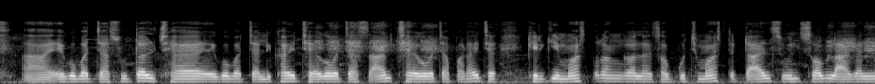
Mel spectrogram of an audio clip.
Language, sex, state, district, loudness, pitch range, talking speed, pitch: Maithili, male, Bihar, Samastipur, -16 LUFS, 125-135 Hz, 190 wpm, 130 Hz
